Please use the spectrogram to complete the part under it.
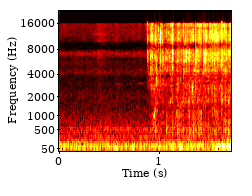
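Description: Water pours from a pan and splashes into a bucket.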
